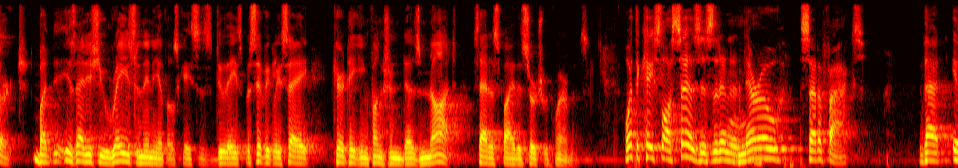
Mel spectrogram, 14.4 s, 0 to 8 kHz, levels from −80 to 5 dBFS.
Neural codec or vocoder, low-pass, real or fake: none; 7.2 kHz; real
